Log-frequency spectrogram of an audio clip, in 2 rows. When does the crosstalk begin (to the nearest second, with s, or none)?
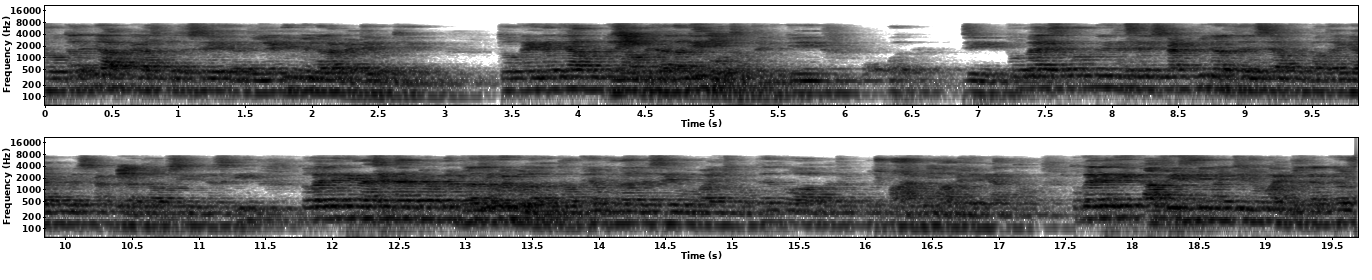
4 s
